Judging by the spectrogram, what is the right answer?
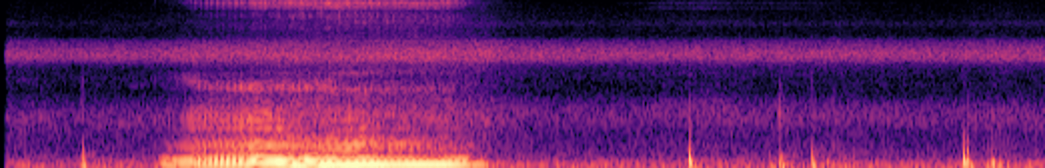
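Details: Labrador named Mali snoring during a loud afternoon nap: one long, deep, rumbling snore lasting about two seconds, then quiet breathing with a steady room hum.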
